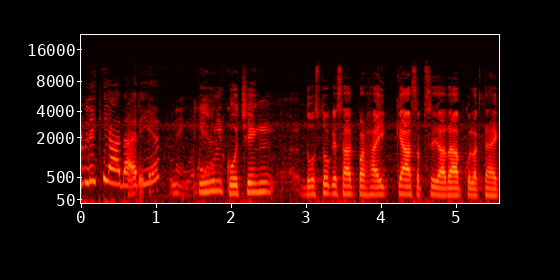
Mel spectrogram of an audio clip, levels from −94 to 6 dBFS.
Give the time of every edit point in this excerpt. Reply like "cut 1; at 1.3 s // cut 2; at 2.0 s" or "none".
cut 1; at 1.5 s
